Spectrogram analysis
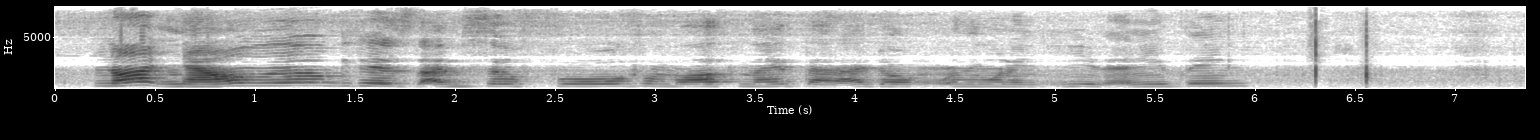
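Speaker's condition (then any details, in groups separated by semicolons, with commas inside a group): Cerebral palsy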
